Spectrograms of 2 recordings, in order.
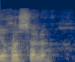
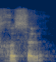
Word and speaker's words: rustls: On dit Russell. Ouais. Moi, je me suis arrêté là-dedans. Dans le papier, il y a marqué « Pronounced Russell ». Russell.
